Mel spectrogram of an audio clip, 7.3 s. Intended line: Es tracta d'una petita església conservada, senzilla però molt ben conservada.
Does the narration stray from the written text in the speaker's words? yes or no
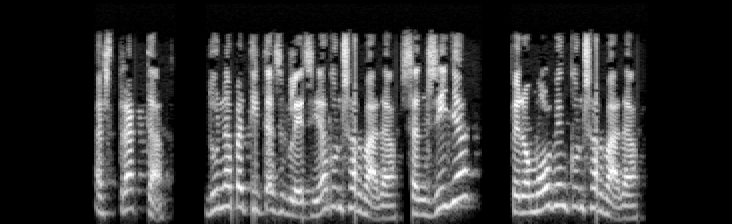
no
